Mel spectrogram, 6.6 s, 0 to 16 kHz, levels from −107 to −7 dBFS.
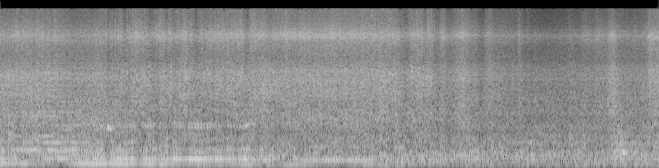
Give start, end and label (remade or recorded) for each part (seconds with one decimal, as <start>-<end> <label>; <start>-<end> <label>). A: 0.0-1.1 remade; 1.1-2.5 recorded; 2.5-3.7 remade; 3.7-4.4 recorded; 4.4-6.6 remade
